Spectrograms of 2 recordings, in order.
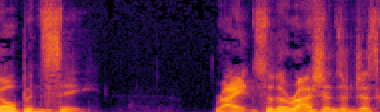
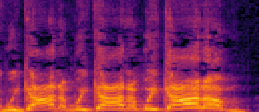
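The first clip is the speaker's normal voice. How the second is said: mock hysteria. The left finally catching Trump, high mock-hysterical cheer. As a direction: squeal it like a gleeful mob. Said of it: "The hysteria, like".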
